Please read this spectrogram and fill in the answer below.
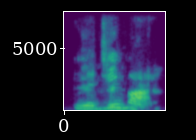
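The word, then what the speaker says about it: Njigba: Najimba. Like Jenga, Najimba.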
